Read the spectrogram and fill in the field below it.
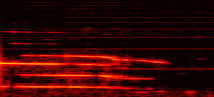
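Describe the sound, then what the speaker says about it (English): A wolf howl played back through a phone speaker, one long, rising and falling tonal cry that holds for over a second and then fades, thin and fairly clear. "It was the wolf from the coach phone."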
